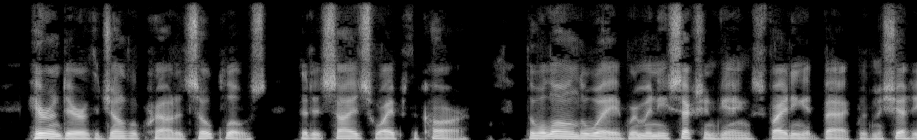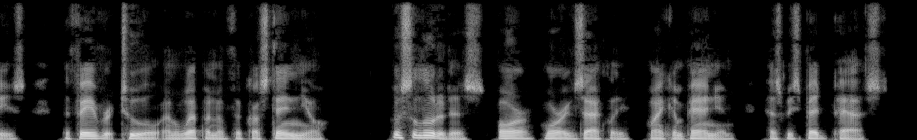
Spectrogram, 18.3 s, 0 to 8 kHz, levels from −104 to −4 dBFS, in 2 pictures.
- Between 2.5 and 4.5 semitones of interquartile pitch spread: No, average, 4.9 semitones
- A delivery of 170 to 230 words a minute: No, average, 160 wpm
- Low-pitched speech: Yes, very low, 85 Hz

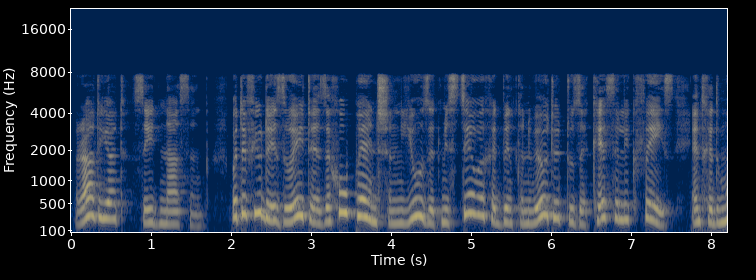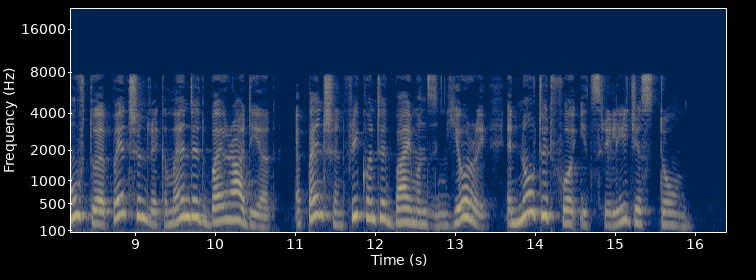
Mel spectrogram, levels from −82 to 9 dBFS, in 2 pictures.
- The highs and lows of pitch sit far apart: Yes, wide, 7.0 semitones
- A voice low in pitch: No, high, 215 Hz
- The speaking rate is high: No, average, 155 wpm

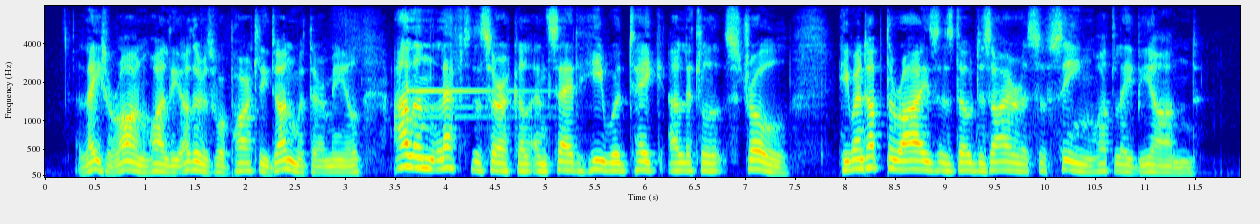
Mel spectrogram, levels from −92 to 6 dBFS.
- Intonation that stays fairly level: No, average, 3.8 semitones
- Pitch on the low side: Yes, low, 130 Hz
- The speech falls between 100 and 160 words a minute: No, average, 180 wpm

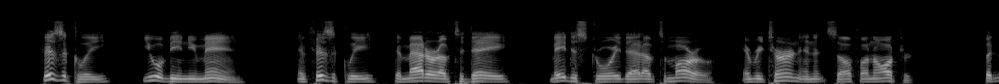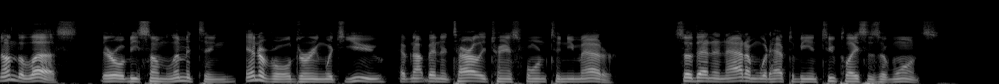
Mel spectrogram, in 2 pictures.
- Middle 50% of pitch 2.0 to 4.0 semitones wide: Yes, narrow, 2.5 semitones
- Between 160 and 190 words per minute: Yes, average, 175 wpm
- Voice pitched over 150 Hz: No, low, 135 Hz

